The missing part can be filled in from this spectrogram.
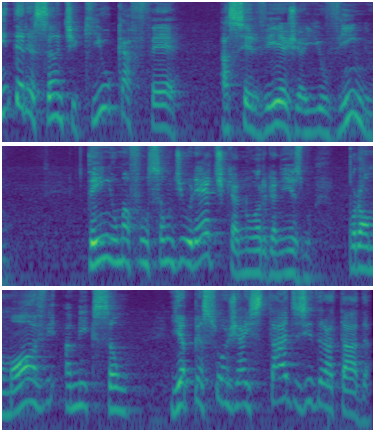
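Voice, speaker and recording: This man's voice is high with a dark, mellow tone. He speaks fairly slowly, his pitch swinging very widely. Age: 60s. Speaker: health expert guest. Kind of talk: TV talk show interview.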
